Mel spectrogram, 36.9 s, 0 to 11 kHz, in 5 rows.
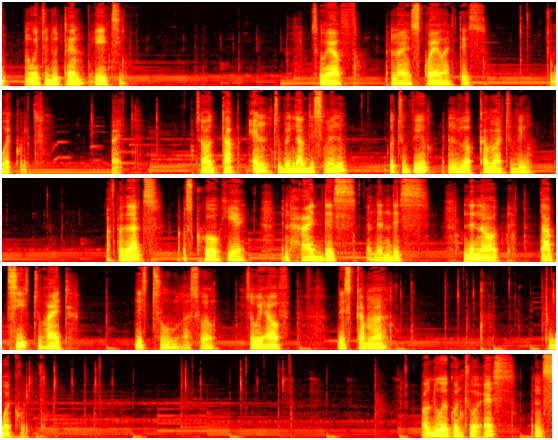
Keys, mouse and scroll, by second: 4.1 middle click, 7.1-7.6 shift+middle drag, 8.5 shift+middle click, 9.9 shift+middle click, 11.3 n, 14.2 click, 15.0 n, 19.4 click, 20.2 click, 22.8 t, 23.5 t, 25.0 t, 28.4-28.9 shift+middle drag, 29.2-30.3 middle drag, 30.6-31.0 shift+middle drag, 31.3 middle click, 31.7-32.8 shift+middle drag, 32.9 middle click, 33.8 shift+middle click, 36.5 ctrl+s.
